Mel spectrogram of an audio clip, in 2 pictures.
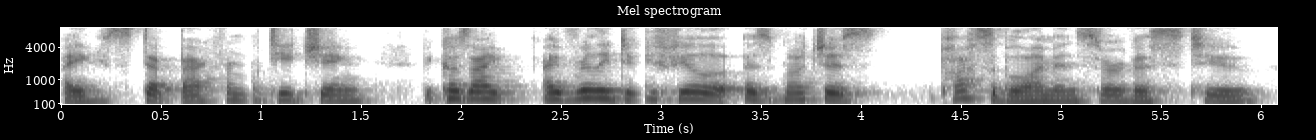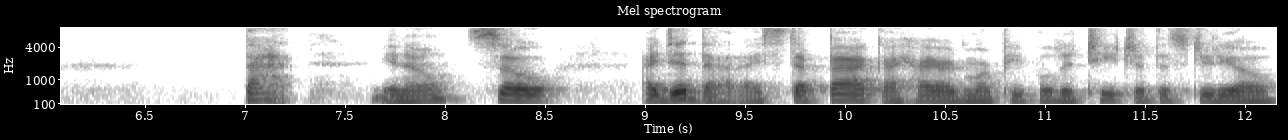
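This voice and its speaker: The woman's pitch is fairly low, and her tone is dark and mellow. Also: ordinary pitch variation, moderate pace. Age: 60s. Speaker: ceramic artist. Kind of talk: interview. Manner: halting.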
